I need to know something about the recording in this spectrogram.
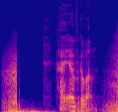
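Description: A deep, loud boom in the first second, ringing out low for most of a second, then a man's voice saying "Hi".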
